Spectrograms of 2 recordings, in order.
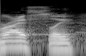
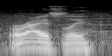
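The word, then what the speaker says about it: Wriothesley: So, that's how you pronounce his name. Risley. I don't know how I was pronouncing it earlier, but I was pretty sure I was butchering it. Risley.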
